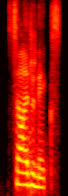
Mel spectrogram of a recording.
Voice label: "sardonyx", Indian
